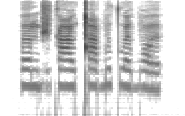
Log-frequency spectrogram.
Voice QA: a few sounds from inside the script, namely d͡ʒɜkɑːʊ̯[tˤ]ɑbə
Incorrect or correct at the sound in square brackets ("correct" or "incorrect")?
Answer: incorrect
